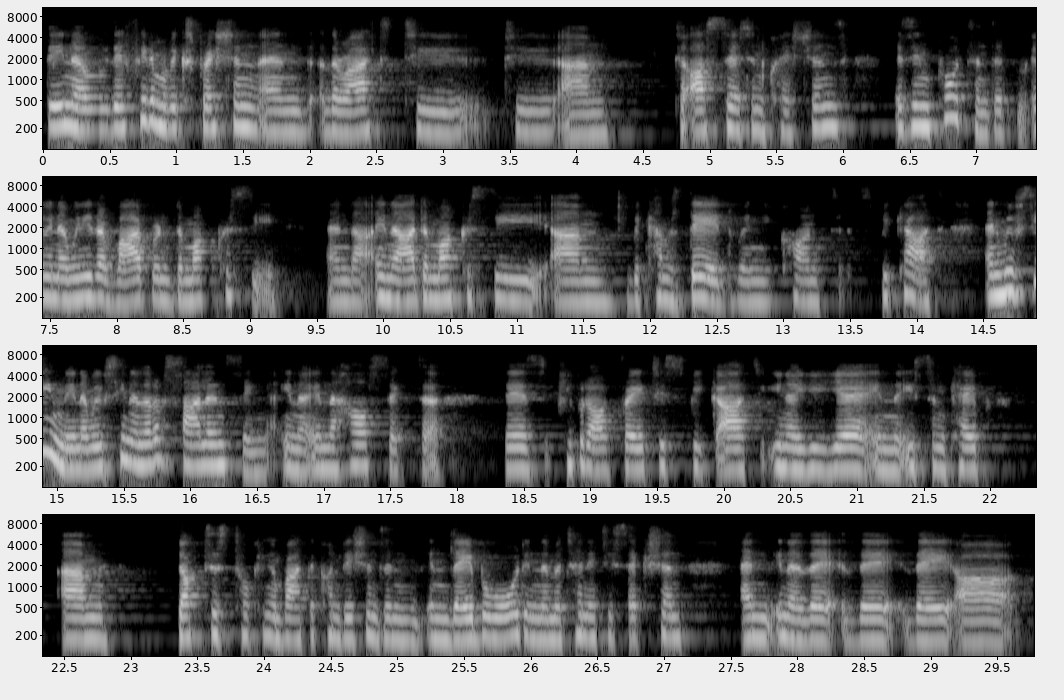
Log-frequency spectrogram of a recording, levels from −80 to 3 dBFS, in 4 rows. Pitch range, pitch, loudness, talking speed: 175-195 Hz, 180 Hz, -24 LUFS, 190 wpm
